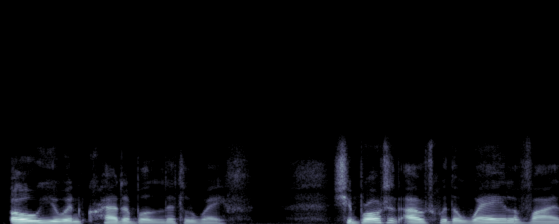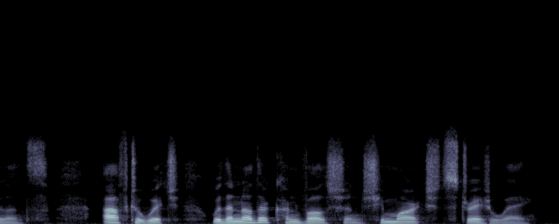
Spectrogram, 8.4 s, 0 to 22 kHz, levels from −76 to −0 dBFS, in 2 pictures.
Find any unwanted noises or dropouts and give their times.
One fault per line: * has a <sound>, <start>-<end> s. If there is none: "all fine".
all fine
